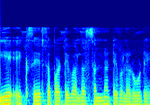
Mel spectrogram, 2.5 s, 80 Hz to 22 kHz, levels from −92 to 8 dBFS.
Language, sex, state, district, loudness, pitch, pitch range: Hindi, male, Bihar, Gopalganj, -31 LUFS, 120 Hz, 115-125 Hz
